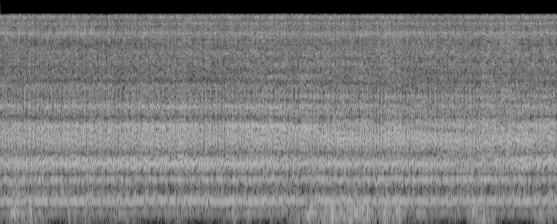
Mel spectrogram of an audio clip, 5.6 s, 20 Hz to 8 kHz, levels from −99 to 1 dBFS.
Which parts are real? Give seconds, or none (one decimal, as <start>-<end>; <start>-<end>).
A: none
